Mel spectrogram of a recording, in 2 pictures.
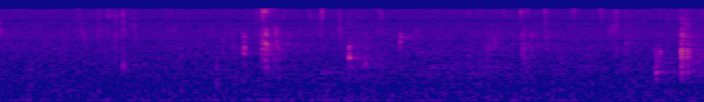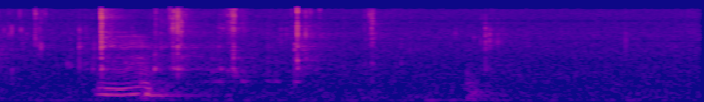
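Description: Faint mouth sounds of a person eating lobster meat by hand: scattered small clicks of chewing and lip smacks, with a short hummed vocal sound about four seconds in.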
